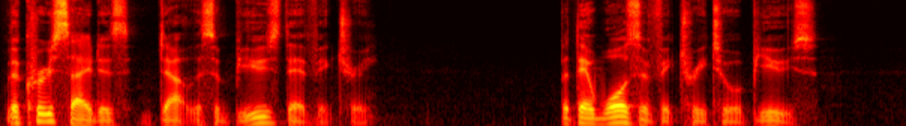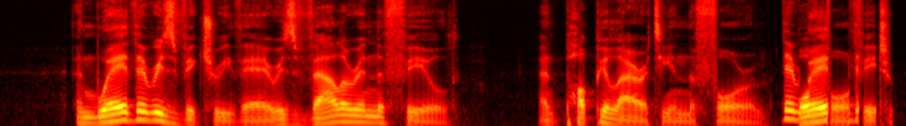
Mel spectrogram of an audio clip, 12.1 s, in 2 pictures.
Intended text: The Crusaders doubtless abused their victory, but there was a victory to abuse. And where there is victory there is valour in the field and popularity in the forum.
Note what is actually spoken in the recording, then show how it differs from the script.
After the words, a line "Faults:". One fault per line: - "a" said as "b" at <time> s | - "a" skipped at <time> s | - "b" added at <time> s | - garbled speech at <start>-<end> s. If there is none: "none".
The Crusaders doubtless abused their victory, but there was a victory to abuse. And where there is victory there is valour in the field and popularity in the forum. [garbled]
Faults:
- garbled speech at 11.2-12.0 s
